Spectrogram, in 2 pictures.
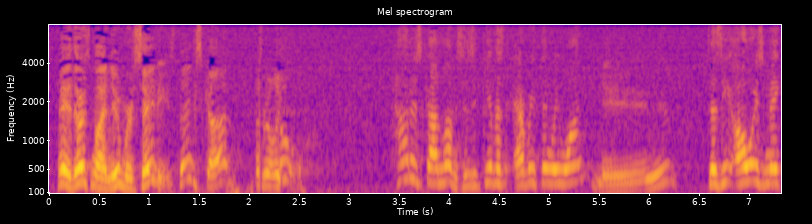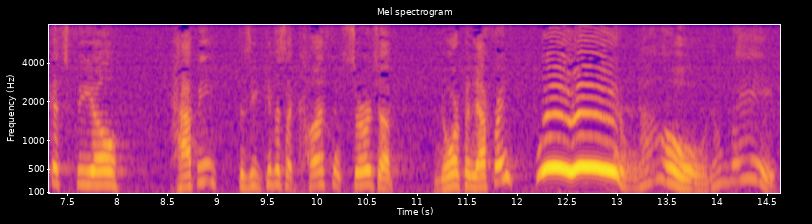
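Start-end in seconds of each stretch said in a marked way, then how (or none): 0.1-2.5 mock gimme prayer. Mocking a greedy prayer answered. 12.2-13.1 high, loud hammed-up woo-hoo; mock ecstatic whoop. Mocking constant happiness high.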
